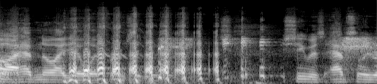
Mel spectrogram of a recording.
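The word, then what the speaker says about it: Fyrnsidu: My religion is called Firm Sidhu, and you've never heard of it. Could you spell it?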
